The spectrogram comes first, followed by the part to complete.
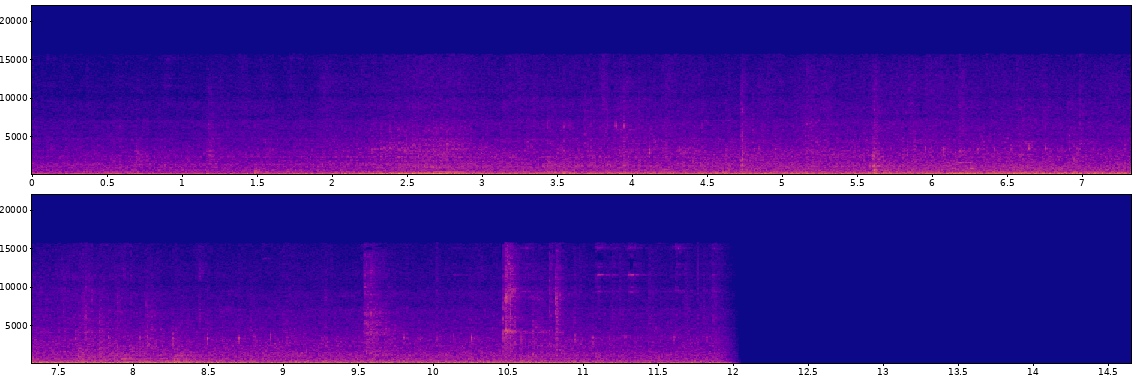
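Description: A motor vehicle engine idling nearby, a steady low hum that swells a little twice, with a few sharp clicks near the end; the sound cuts off abruptly about twelve seconds in.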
